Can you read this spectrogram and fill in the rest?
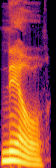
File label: "nil", us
